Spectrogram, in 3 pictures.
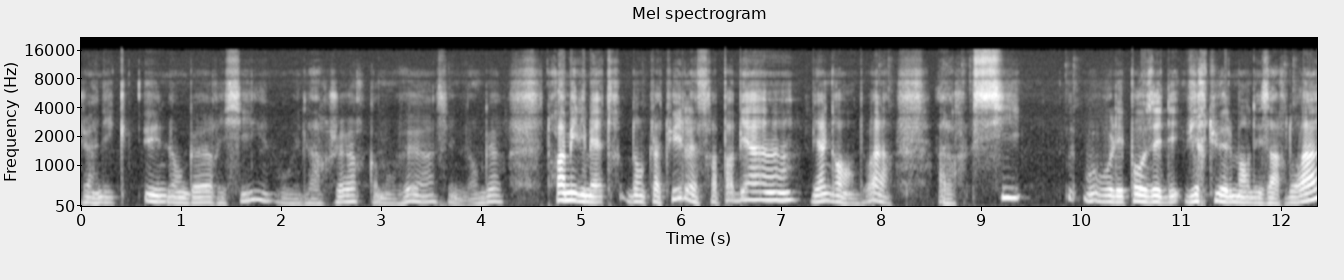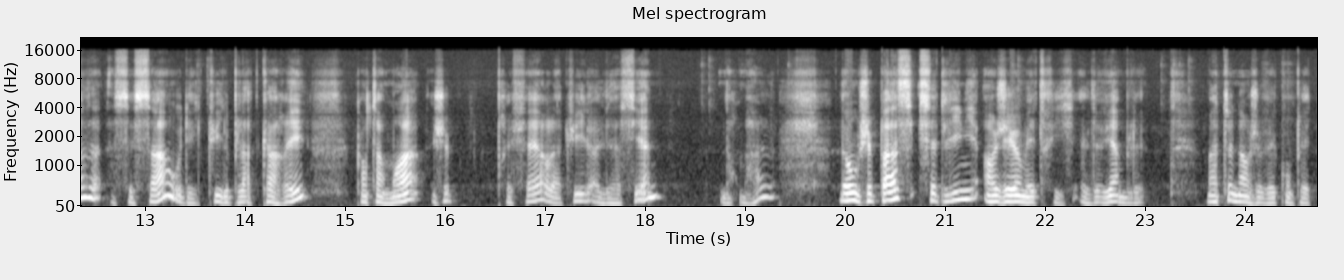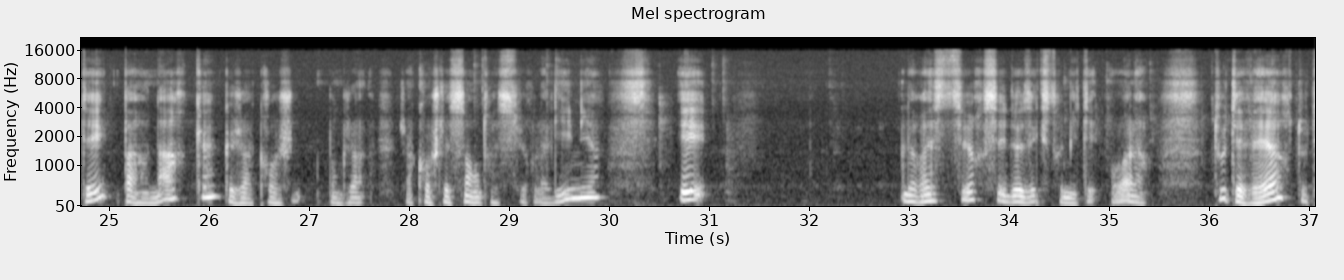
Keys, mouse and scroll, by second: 1.4 click, 3.5 KP_3, 5.9 click, 6.7-7.7 scroll up 2, 8.0 right click, 15.8 click, 20.8 click, 25.5 click, 27.9 click, 31.9 click, 34.0 click.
